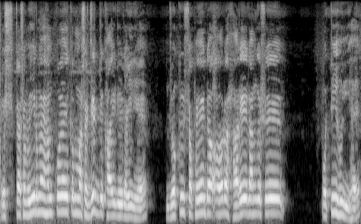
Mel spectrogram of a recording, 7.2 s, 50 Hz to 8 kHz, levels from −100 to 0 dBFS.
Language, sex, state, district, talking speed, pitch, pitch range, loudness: Hindi, male, Bihar, Darbhanga, 165 wpm, 185 Hz, 160-195 Hz, -14 LUFS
